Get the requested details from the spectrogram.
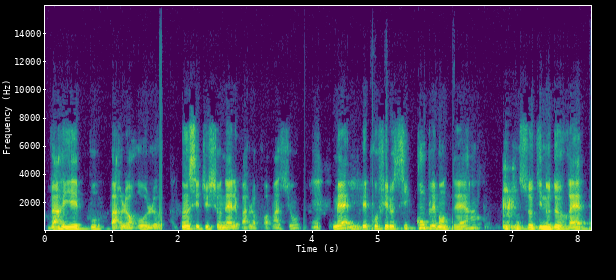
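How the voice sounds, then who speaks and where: A man moderating a webinar in a formal, measured way, introducing panelists. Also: mid-range voice, slightly rough. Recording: dull lo-fi webinar audio, faint noise.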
